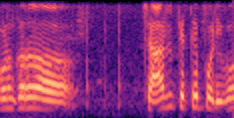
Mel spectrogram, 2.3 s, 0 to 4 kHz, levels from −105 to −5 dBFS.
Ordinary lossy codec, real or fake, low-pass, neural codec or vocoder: Opus, 64 kbps; real; 3.6 kHz; none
